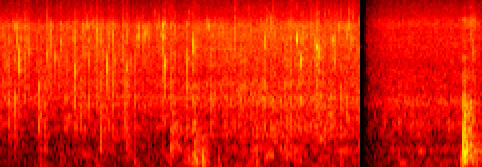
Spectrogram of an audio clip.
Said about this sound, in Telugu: ఆయిల్ వీటెక్కిపోయింది, కరివేపాకు వేసుకున్నాం, ఉల్లిపాయలు వేసుకుంటున్నాం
